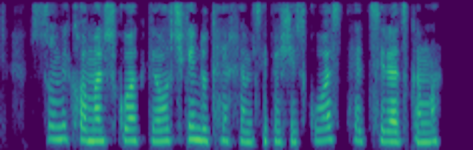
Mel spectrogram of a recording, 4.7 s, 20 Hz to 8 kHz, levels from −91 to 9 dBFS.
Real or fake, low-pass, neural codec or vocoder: real; 7.2 kHz; none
